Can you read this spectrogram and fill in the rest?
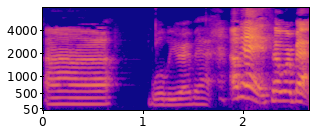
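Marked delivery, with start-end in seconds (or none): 1.9-2.7 loud, high-pitched yelling throughout. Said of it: "Why are you yelling?".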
